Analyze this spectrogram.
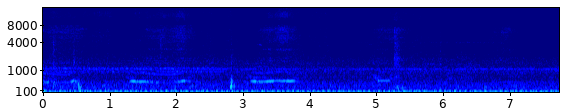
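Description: A train idles with a low steady hum.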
